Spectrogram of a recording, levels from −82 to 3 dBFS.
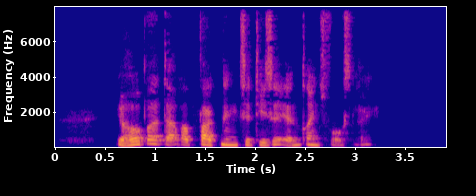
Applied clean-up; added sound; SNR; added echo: neural mask model Resemble Enhance denoiser.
